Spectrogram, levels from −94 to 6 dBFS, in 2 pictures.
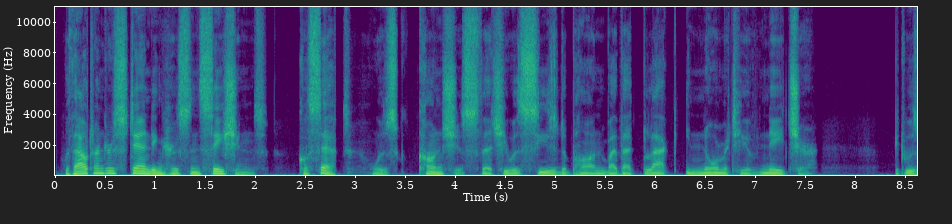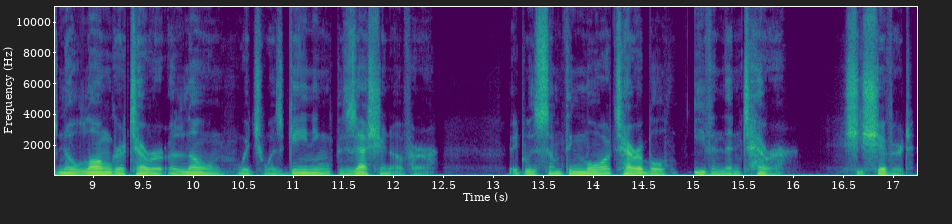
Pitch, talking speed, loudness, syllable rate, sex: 100 Hz, 140 wpm, -20 LUFS, 5.0 syllables/s, male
